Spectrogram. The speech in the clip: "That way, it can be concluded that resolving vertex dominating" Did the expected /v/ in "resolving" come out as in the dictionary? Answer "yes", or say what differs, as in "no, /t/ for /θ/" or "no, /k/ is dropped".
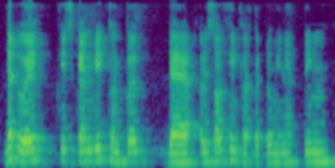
no, /f/ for /v/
